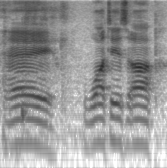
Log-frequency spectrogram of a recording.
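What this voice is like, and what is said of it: Flat monotone character voice. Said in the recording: “I like the monotone.”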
